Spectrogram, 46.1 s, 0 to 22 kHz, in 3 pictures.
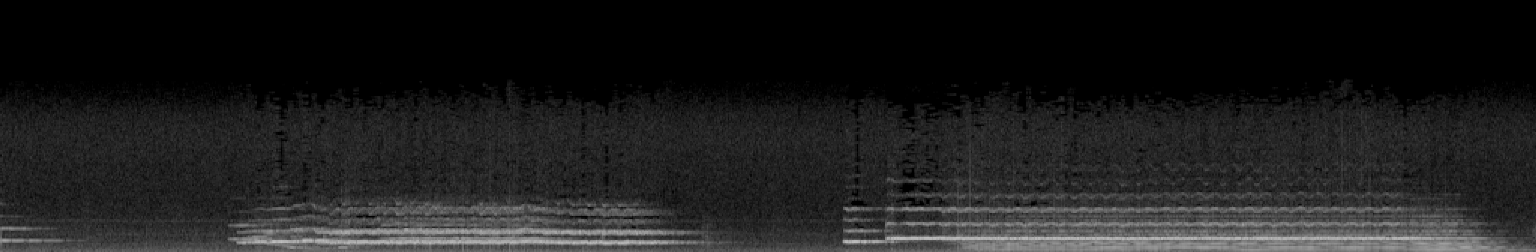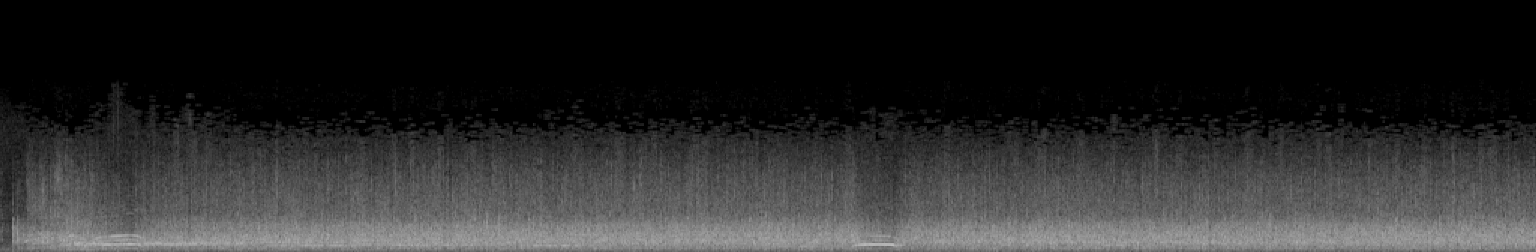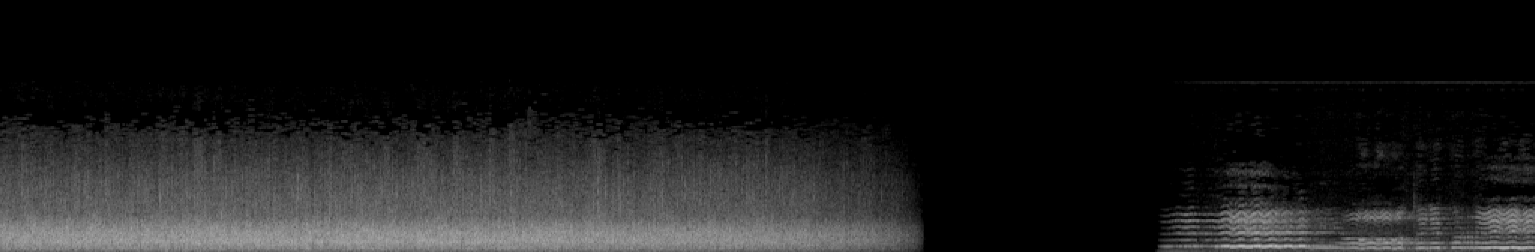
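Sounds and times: audience applauding: 15.3s - 40.0s.

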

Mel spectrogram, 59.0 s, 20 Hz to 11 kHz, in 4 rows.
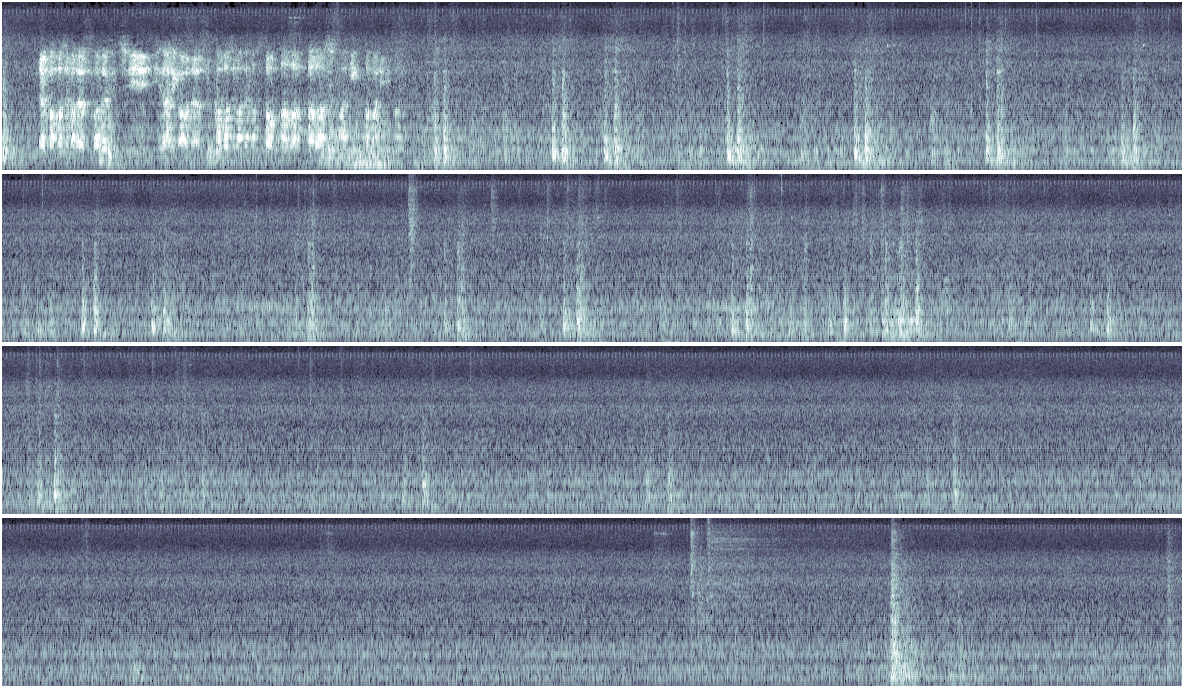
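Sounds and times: wheels clacking over rail joints: 0.0s - 41.8s
railcar running rumble: 0.0s - 59.0s.

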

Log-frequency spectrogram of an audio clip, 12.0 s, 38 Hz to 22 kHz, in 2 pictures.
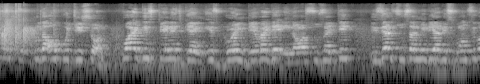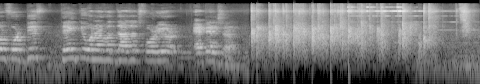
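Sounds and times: audience applauding: 0.0s - 0.5s, 9.1s - 11.6s.

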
